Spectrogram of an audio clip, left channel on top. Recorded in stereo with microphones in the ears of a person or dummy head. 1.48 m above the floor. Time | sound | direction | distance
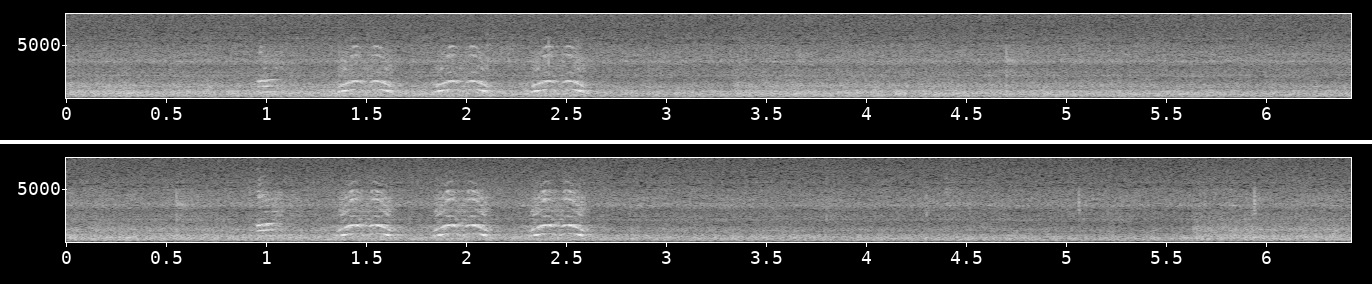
0.9 | a scream | 60° right (ahead or behind) | 4 m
